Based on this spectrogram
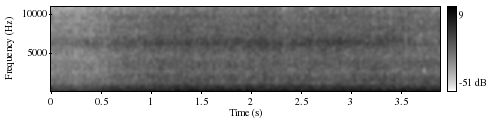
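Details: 1988 Ford Econoline wheelchair-lift van, petrol engine, relatively rust-free, fires right up every time: normal idle with a smooth, steady low rumble and an even pulse.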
